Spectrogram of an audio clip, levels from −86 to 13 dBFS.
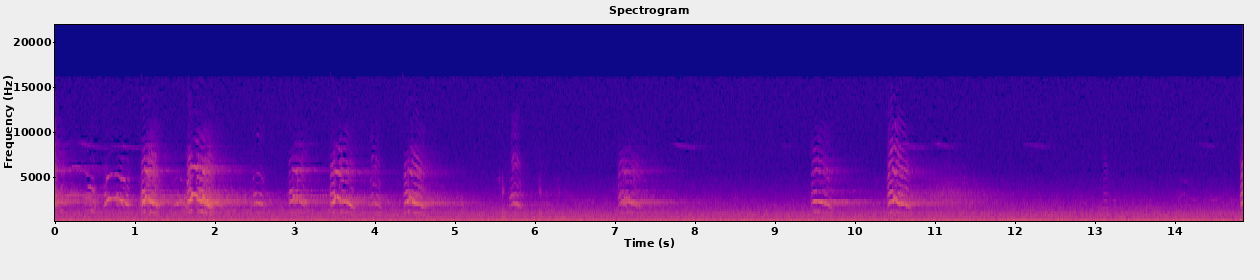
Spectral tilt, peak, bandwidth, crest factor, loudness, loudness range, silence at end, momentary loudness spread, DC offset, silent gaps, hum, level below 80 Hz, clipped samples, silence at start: -4 dB/octave; -14 dBFS; 16.5 kHz; 20 dB; -34 LUFS; 8 LU; 0 s; 11 LU; under 0.1%; none; none; -48 dBFS; under 0.1%; 0 s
